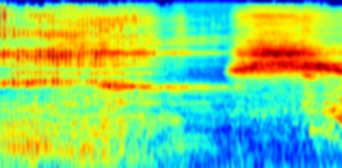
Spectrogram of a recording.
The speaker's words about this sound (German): und dann ist Ruhe im Zoo. Ruhe? Habt ihr schon mal zwei Elefanten schnarchen hören?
